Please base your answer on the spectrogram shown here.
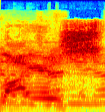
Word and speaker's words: Lyres: Liars. Liars is spelled Lyres. Okay, like the instrument.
